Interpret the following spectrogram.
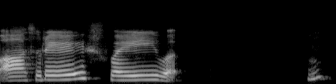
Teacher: ಆಸುರಿ ಶ್ವೈವ ಯೋನಿಶು ಅಲ್ಲಿ ವತ್ತಿದೆ ಶಕೆ ಶ ಅನ್ನೋದು ನಾಲಿಗೆಯಿಂದ ರೋಲ್ ಮಾಡಬೇಕು ನಾಲಿಗೆ ರೋಲ್ ಮಾಡಿ ನಾವು ಶ ಅಂಗಳಕ್ಕೆ ಹಚ್ಚಬೇಕು ನಾಲಿಗೆ ಅಂಗಳ ಅಂಗಳ ಹಚ್ಚಬೇಕು ಶೇ ಬರ್ತದೆ ಮತ್ತೆ ವತ ಹೇಳಬೇಕು ಆಸುರೇ ಶ್ವೈವ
